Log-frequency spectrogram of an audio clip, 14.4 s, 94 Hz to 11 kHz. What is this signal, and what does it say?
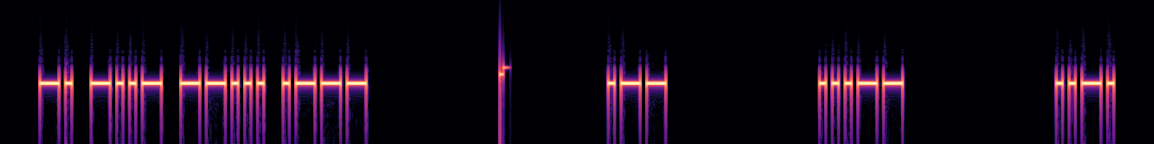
Morse code, heard as a keyed tone, about 15 wpm, spaced as for 7 wpm, 700 Hz. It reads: NX7J W3F
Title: USA Call Signs - 4 Characters - 8x Character Spacing - 15wpm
